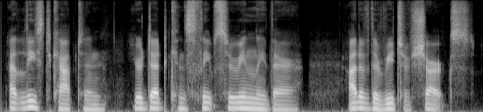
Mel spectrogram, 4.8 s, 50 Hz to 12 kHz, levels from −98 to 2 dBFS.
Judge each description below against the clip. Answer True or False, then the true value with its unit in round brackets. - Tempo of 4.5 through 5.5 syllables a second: True (5.0 syllables/s)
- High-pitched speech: False (120 Hz)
